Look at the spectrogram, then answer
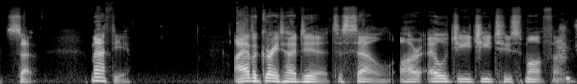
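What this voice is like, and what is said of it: Cringeworthy American businessman voice. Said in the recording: “Is that your business voice? ... your business voice is. A really cringeworthy American person.”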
